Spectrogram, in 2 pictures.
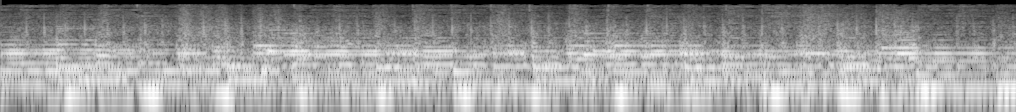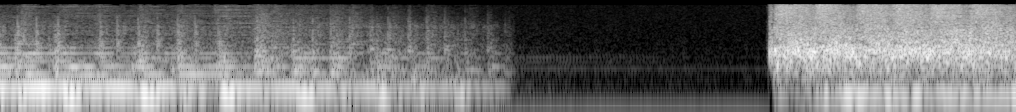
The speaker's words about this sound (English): Nice shooting.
